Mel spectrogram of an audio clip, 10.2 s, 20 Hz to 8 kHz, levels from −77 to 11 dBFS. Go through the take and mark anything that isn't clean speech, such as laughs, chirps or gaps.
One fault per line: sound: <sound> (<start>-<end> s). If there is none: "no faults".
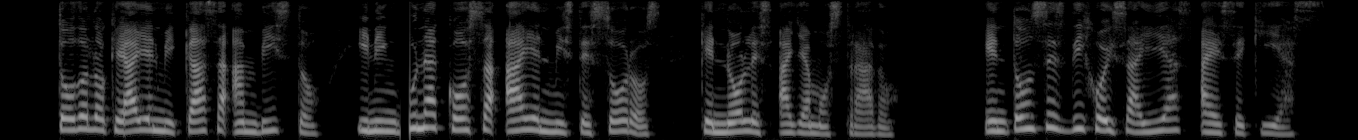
sound: dropout (3.0-3.1 s)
